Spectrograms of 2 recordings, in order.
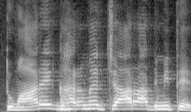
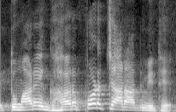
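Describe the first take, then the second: First: में stressed in the sentence. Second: पर stressed in the sentence. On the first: Teacher contrasting में with पर for the class, stressing में. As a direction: lean on में. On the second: Teacher contrasting पर with में for the class, stressing पर. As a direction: lean on पर. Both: Shown as a demonstration. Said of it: "दोनों word में कोई difference है क्या".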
